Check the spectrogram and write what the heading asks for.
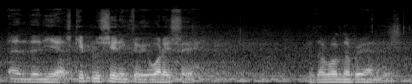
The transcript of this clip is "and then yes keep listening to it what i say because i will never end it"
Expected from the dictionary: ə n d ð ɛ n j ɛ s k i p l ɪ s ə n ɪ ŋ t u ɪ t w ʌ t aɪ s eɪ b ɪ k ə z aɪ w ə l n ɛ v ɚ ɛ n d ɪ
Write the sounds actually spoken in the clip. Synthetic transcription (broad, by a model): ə n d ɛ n j ɛ s k i p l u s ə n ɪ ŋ t u ɪ t w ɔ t aɪ s eɪ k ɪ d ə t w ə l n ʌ b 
